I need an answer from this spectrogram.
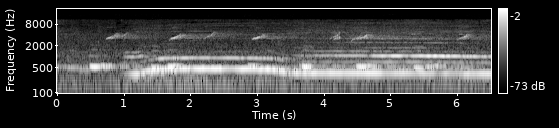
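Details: Wolf howl: a long smooth tone swells upward near the one-second mark, holds level for about two seconds, then slides lower and lingers to the end, with a faint higher overtone; a steady background tone and brief high chirps run throughout.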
